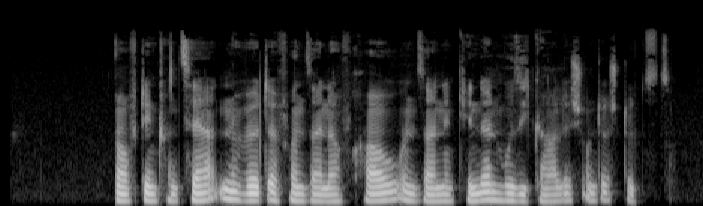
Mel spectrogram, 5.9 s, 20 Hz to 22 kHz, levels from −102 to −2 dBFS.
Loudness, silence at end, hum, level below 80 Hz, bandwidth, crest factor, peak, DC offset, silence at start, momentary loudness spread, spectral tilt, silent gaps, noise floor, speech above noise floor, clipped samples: -28 LUFS; 0.3 s; none; -74 dBFS; 11.5 kHz; 18 dB; -10 dBFS; under 0.1%; 0.95 s; 9 LU; -7 dB/octave; none; -80 dBFS; 52 dB; under 0.1%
